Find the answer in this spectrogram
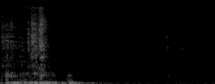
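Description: Brief handling noise, a rustle with a low bump, as a metal kitchen whisk is picked up, then quiet.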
